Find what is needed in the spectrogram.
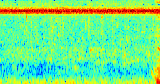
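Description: Shallow creek water trickling steadily, with a steady high-pitched insect buzz over it.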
